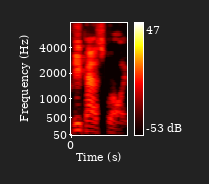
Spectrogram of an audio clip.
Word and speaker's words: DePasquale: endorsed candidate um Pasqual am I pronouncing your last name correctly by the way it's Clos enough deep pass quy but it is closed enough pass quy okay apologies um so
